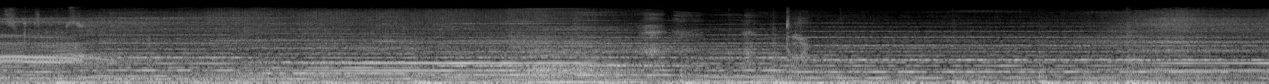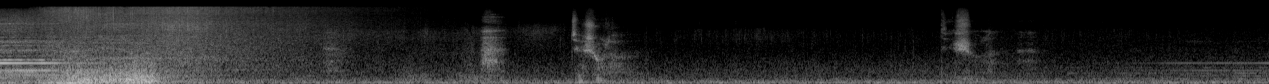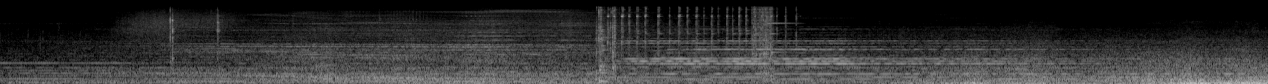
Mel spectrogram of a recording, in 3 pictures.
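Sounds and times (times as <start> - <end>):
music: 0.0 - 14.3, 23.4 - 38.0
rushing magic sound effect: 11.5 - 15.9.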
